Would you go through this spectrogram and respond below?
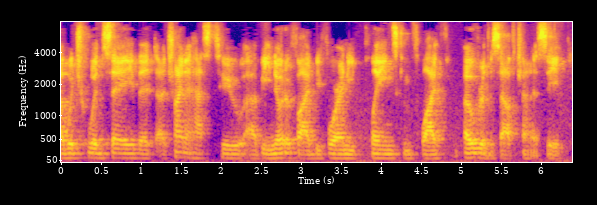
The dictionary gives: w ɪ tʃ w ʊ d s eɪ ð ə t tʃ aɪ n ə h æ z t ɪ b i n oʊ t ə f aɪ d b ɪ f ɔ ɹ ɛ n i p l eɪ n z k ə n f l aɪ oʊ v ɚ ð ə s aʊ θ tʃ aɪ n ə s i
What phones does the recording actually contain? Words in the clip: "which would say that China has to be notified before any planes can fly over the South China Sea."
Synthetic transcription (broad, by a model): w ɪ tʃ w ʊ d s eɪ ð ə t tʃ aɪ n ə h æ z t ɪ b i n oʊ t ə f aɪ d b ɪ f ɔ ɹ ɛ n i p l eɪ n z k n f l aɪ oʊ v ɚ ð ə s aʊ θ tʃ aɪ n ə s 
